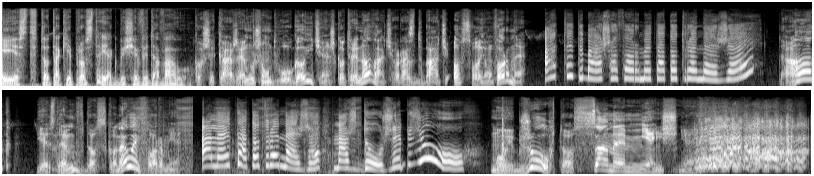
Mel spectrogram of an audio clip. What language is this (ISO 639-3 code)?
pol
